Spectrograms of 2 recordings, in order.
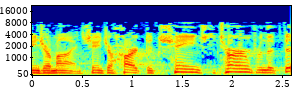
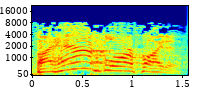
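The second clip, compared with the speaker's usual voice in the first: higher, ringing divine declaration; voice from heaven; 5 semitones higher, 3 dB louder than usual. Acted. God answering Jesus before the crowd, ringing proclamation. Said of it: "A voice came from heaven".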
